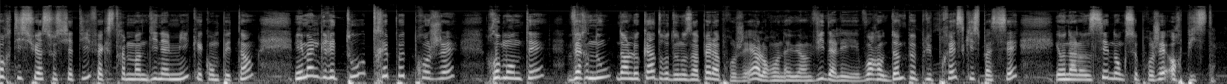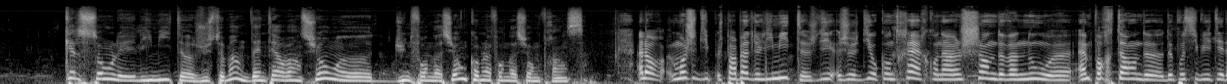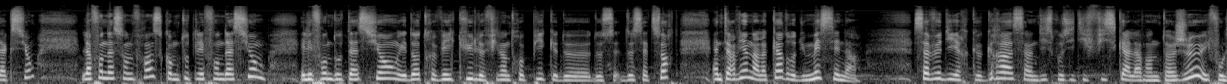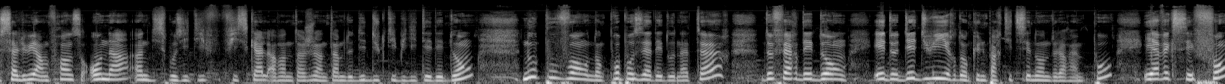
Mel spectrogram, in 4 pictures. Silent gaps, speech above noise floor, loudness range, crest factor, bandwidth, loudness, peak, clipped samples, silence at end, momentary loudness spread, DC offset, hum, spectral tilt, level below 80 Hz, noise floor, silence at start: none; 29 dB; 3 LU; 14 dB; 17.5 kHz; -17 LUFS; -2 dBFS; under 0.1%; 0 s; 7 LU; under 0.1%; none; -4.5 dB/octave; -30 dBFS; -46 dBFS; 0 s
